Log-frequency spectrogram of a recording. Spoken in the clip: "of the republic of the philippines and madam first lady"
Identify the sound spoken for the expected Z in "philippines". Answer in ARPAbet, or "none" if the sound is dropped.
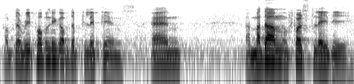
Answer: S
